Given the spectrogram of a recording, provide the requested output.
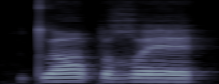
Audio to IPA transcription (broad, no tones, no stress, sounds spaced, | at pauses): tʷ ɑ p ə ʁʷ ɛ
